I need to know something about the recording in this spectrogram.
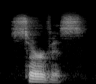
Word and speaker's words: service: that are particularly important first one is service we have a s sound here and so that it doesn't sound like survey we want to make sure we have a s sound at the end here service also the word work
